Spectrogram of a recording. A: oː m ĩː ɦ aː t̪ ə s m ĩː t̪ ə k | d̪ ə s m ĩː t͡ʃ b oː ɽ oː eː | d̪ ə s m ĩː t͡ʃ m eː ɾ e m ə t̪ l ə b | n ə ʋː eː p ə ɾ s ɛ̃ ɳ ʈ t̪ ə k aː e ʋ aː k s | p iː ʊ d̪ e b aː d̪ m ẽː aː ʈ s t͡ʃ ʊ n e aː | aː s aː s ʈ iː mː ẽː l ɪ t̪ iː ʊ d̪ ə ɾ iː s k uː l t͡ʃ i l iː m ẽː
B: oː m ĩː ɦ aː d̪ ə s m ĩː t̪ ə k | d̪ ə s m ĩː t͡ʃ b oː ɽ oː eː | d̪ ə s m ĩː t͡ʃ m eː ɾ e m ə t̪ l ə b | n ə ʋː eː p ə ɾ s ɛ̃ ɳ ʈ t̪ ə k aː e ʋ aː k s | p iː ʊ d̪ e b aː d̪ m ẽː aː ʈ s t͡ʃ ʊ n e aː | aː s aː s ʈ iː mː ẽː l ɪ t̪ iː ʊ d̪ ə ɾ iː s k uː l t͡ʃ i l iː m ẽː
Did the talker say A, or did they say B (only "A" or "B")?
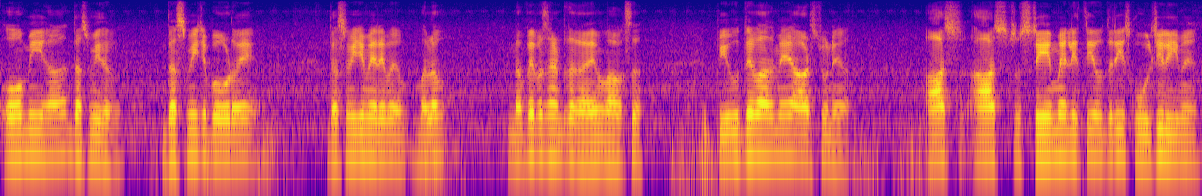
B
